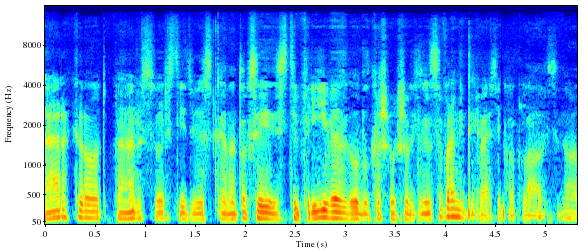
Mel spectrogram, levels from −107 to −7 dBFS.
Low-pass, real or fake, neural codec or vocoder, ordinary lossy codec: 14.4 kHz; fake; codec, 32 kHz, 1.9 kbps, SNAC; AAC, 48 kbps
